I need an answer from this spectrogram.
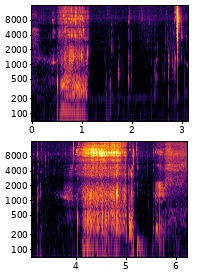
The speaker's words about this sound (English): I'm going to take a little sip of my coffee. I just poured it all over my pants.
